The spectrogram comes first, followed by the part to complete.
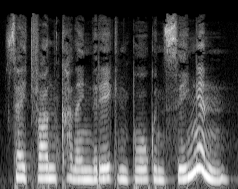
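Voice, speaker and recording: A woman's voice: moderate pace, warm tone, lightly acted. A woman voicing a small, eager bunny boy in a storybook reading. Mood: searching. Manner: high, eager and wide-eyed.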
